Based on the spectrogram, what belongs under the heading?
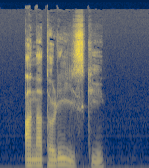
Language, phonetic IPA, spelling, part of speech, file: Polish, [ˌãnatɔˈlʲijsʲci], anatolijski, adjective, Pl-anatolijski.ogg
